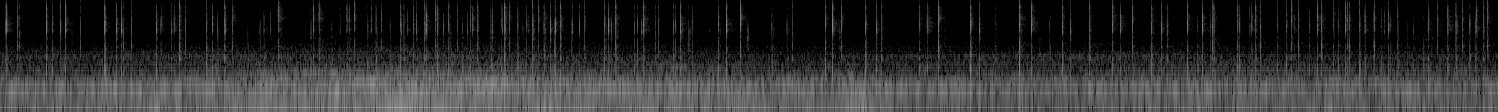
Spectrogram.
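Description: Thin wire-frame metal eyeglasses are handled close to the recorder, with fingernails scratching and tapping the frame and lenses. Rapid, dense, bright clicks and scratchy ticks run continuously for the whole clip over a steady low hum.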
